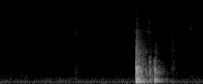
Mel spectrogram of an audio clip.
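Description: A single sudden knock of kitchenware, a pan or utensil struck or set down hard, about a second and a half in, dying away quickly.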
